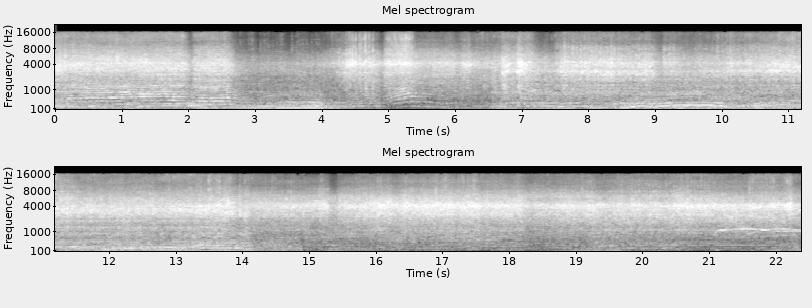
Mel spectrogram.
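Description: Several demolition derby cars' engines revving together in a dirt arena, their pitch repeatedly rising and falling as they push and ram. The engines are louder for the first two-thirds, then ease off somewhat.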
